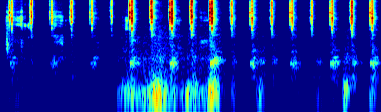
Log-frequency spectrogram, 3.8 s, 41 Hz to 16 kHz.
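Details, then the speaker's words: AC voltage stabilizer, input set around 175 V: rapid irregular clicking, two or three a second, stopping when the relay is tapped; output relay contacts shorted/broken, replaced with a 30 A relay; relay chatter. "यदि relay release हो जाता है, तो ध्वनि तुरंत बंद हो जाएगी। अगर रिले रिलीज़ नहीं होता है, तो यह आवाज़ करता रहेगा।"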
